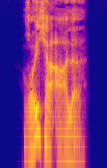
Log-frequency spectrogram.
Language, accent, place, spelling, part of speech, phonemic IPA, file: German, Germany, Berlin, Räucheraale, noun, /ˈʁɔɪ̯çɐˌʔaːlə/, De-Räucheraale.ogg
- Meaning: nominative/accusative/genitive plural of Räucheraal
